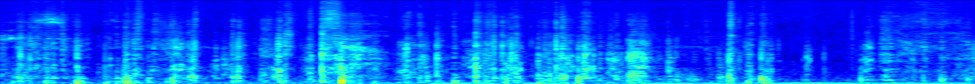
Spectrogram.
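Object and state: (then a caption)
Latex balloon. A small, inflated pink latex balloon, hollow and air-filled, is held in one hand while fingertips and nails tap and scratch its taut rubber surface. The result is a quiet, rapid, uneven series of dull, hollow, low-pitched taps mixed with soft scratchy rubbing, each tap dying away almost instantly.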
